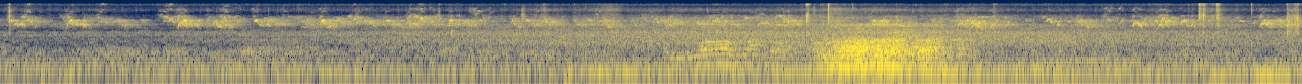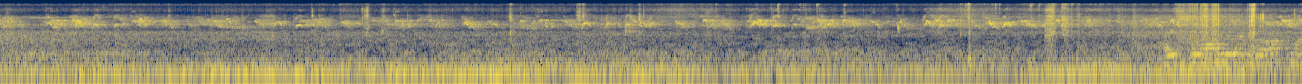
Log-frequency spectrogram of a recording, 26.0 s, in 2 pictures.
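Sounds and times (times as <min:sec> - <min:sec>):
birds chirping: 0:00.0 - 0:26.0
low outdoor rumble: 0:04.6 - 0:11.2.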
